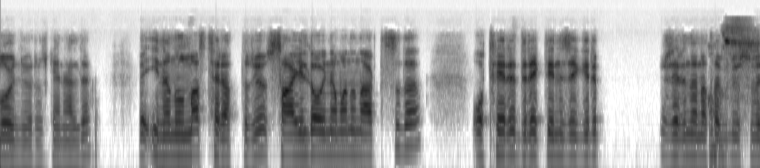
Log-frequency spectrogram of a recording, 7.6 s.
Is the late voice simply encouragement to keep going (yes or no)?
yes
